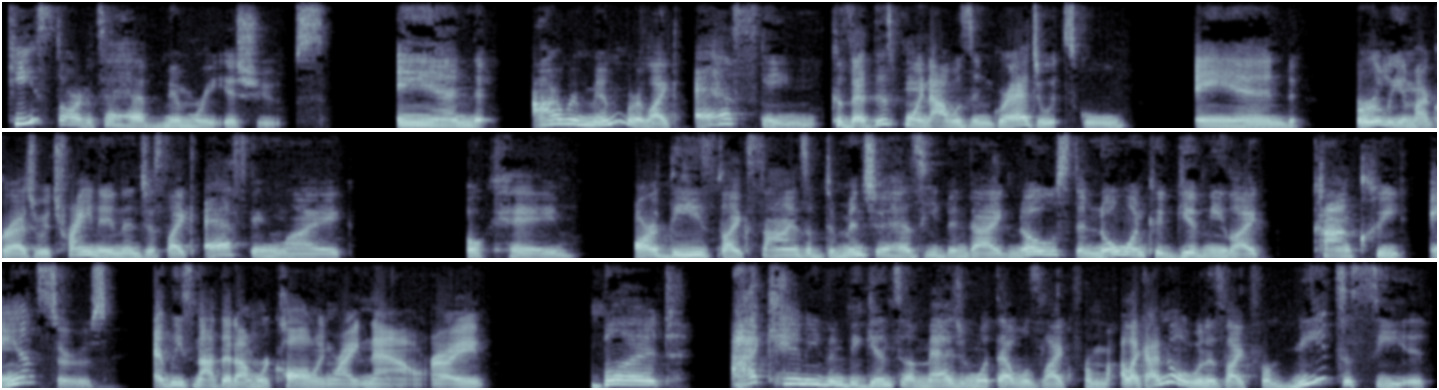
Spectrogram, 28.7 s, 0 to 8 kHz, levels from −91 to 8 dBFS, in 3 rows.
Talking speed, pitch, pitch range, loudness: 175 wpm, 180 Hz, 165-210 Hz, -17 LUFS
